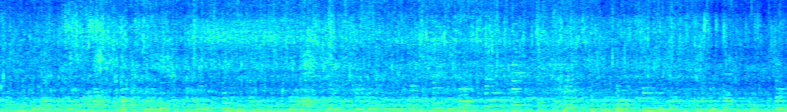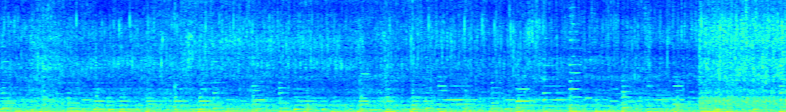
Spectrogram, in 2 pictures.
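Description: A stir-fry of eggplant, pork belly, tofu and egg sizzling in a frying pan as it is turned over with a spatula, and the sizzle grows brighter near the end. Background music with a low bass line plays underneath.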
